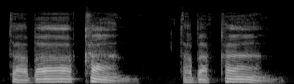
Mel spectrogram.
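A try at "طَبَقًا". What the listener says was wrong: Ahsant, with a ta, tabaqan.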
